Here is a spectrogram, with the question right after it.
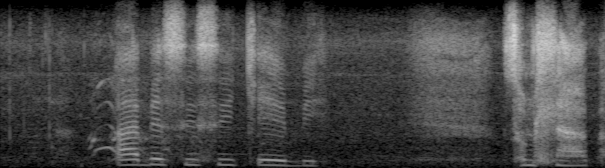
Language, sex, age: Xhosa, female, 26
